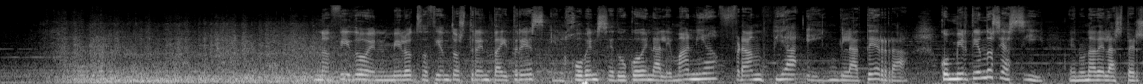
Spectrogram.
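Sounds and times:
train rumbling along railway tracks: 0:00.0 - 0:11.4
faint rhythmic rattle of train wheels: 0:00.1 - 0:08.9
speech: 0:03.2 - 0:11.4.

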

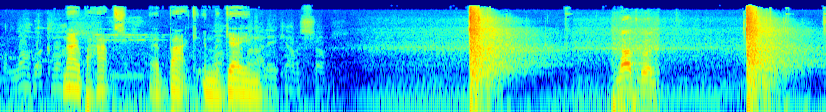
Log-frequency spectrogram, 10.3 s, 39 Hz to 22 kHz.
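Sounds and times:
speech: 0:00.3 - 0:04.1, 0:07.7 - 0:08.4
sniper rifle being test fired by a Free Army commander in Syria: 0:05.8 - 0:07.0, 0:09.3 - 0:10.3.

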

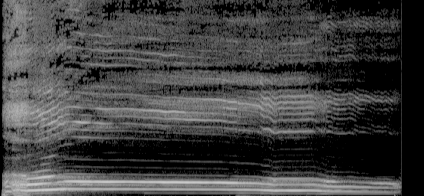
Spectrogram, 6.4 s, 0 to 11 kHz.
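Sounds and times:
long eerie werewolf howl: 0:00.0 - 0:06.0.

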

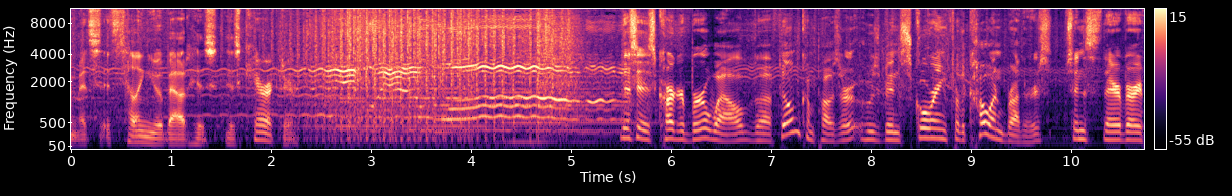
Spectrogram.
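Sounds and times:
sustained tonal backdrop: 0:00.0 - 0:10.7
speech: 0:00.1 - 0:02.6, 0:05.5 - 0:10.7
Tommy gun firing in a gangster film scene: 0:01.0 - 0:10.6.

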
